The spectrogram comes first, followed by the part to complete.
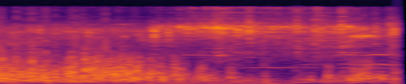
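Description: Wind buffeting the microphone of a phone carried on a moving bicycle, mixed with tyre noise on the street; loud at first and easing off after about a second.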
